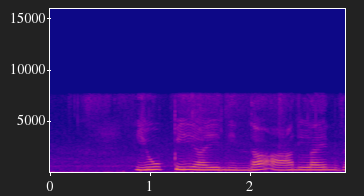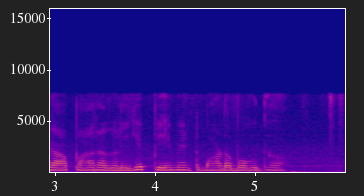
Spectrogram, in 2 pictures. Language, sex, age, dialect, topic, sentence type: Kannada, male, 25-30, Central, banking, question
